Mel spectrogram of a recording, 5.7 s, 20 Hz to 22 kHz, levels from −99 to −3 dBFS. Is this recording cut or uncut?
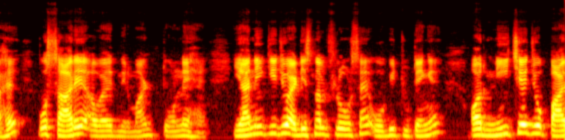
uncut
